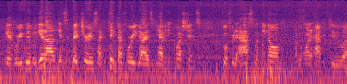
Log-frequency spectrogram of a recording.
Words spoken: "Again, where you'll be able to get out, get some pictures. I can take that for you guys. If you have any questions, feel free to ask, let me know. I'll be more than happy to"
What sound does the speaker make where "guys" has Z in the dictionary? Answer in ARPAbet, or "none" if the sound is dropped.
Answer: Z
